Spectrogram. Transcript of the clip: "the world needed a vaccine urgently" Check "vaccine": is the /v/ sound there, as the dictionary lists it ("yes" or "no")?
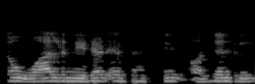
no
